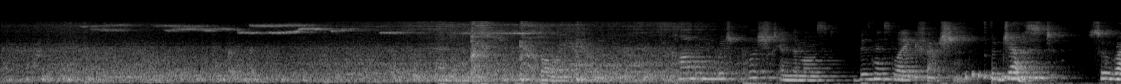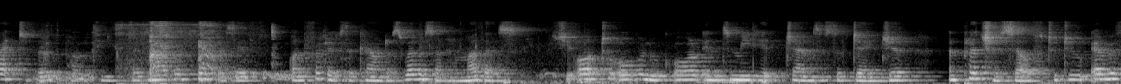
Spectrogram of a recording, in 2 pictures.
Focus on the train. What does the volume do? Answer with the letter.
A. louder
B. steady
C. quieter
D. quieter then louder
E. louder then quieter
B.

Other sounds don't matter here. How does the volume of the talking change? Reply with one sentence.
The volume of the talking goes up.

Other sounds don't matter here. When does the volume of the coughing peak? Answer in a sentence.
The loudest moment of the coughing is at 13 seconds.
